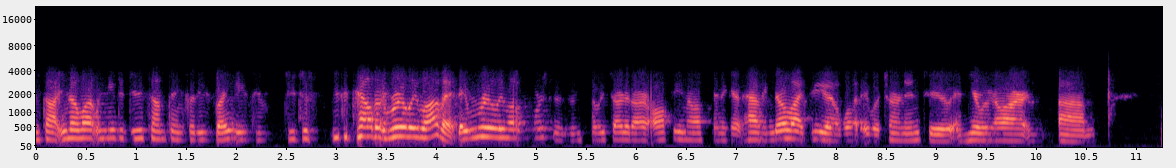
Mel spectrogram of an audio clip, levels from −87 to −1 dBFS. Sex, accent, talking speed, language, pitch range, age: female, American, 250 wpm, English, 155-190 Hz, 30-49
